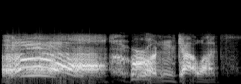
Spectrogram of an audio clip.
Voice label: round winning, male; jungle; Counter Strike Model Pack; CS:GO

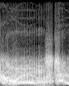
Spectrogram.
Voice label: announce kill antlion, combine grunt; Half Life Model Pack

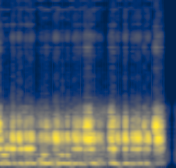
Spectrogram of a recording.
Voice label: taunt, combine charger; Half Life Alyx

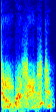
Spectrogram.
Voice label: firing, combine grunt; Half Life Model Pack

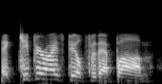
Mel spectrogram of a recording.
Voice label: hear bomb, vo fem; agents; Source Model Packs; Counter Strike Model Pack; CS2

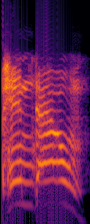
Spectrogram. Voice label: pinned, male; player vo; Counter Strike Model Pack; CS:GO

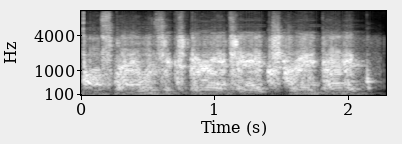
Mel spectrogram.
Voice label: taunt, vo combine suppressor; Half Life Alyx

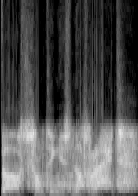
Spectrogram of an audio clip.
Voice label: scared, gendarmerie male; vo

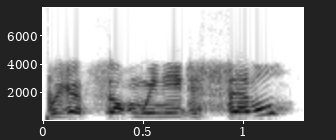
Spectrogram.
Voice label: taking fire friendly, seal fem; Counter Strike Model Pack; CS:GO

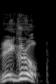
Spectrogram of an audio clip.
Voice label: radio bot regroup; Counter Strike; CS:GO; phoenix coop

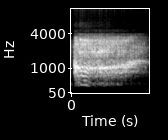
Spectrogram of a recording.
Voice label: death, balkan; vo

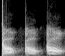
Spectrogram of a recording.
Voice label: request move, gendarmerie male; vo

